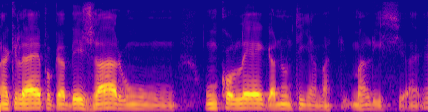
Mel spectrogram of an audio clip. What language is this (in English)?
Portuguese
